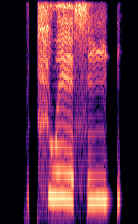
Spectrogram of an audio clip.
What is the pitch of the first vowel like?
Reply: falling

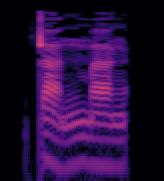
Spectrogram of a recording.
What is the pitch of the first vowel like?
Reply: low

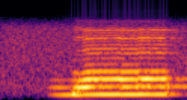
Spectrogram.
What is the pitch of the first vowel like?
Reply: high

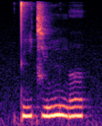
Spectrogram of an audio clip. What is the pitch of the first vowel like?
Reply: rising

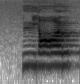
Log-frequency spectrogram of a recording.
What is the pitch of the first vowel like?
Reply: high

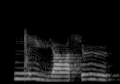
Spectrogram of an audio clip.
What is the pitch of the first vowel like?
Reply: falling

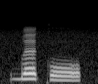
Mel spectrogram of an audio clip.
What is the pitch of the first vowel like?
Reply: high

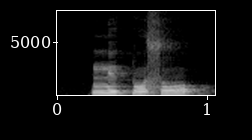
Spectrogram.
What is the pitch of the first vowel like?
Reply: high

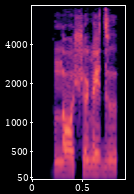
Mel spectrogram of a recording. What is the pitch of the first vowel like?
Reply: low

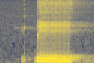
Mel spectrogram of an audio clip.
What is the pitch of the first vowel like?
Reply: low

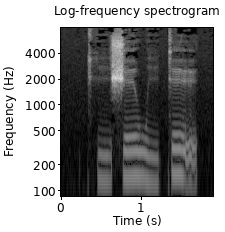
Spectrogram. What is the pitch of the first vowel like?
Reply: low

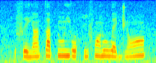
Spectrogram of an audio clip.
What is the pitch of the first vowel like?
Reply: low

